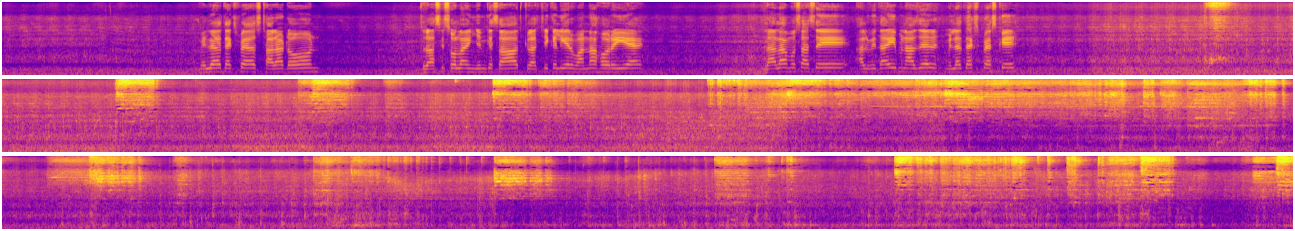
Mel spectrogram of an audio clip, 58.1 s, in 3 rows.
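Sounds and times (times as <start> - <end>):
coaches clickety-clack on rails: 0.0 - 58.0
diesel locomotive engine running: 0.0 - 58.0
high wheel squeals: 21.0 - 22.5, 23.8 - 25.5, 26.7 - 28.4, 30.0 - 38.8, 39.4 - 41.7, 46.1 - 47.2, 49.4 - 50.1, 52.1 - 56.4, 57.4 - 58.0.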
